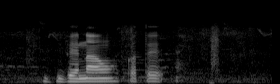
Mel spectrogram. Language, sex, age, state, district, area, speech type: Santali, male, 30-45, West Bengal, Malda, rural, spontaneous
